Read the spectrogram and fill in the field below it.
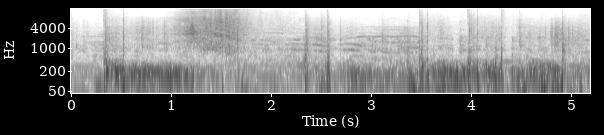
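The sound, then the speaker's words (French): Repeated sharp bangs go off irregularly during a city street demonstration, some loud, from protesters' firework mortars and police stun grenades exploding on the ground, over a constant rumbling crowd din with faint shouting voices. “C'est un mélange des tirs de mortier des manifestants et des répliques des forces de l'ordre avec des euh, grenades de désencerclement qui explosent au sol.”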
